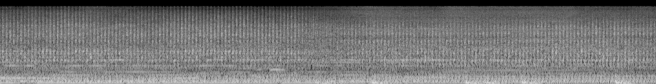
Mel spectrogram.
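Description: A small engine runs steadily with a pulsing low rumble under the hiss of a fire hose spraying water onto smouldering brush.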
